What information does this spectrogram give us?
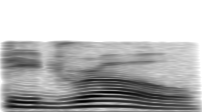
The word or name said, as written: Diderot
